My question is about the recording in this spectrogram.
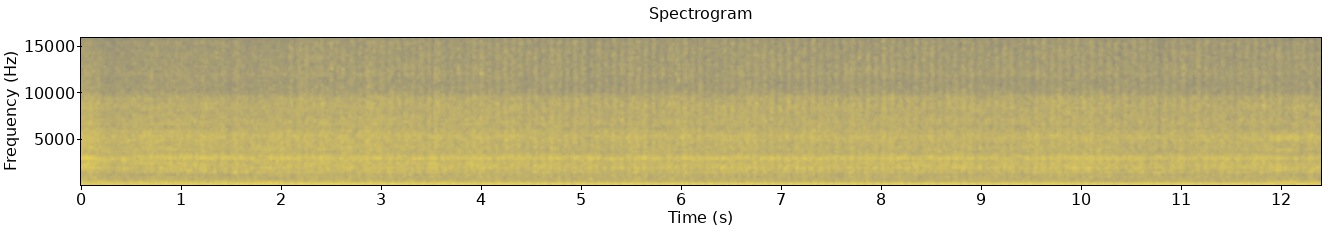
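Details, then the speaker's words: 1999 Suzuki GSX-R 750 with a newly installed used engine, first start: strong, steady note holding clean and even through the revs, no knocks or misses; sounds healthy despite a fuel leak at the high-pressure quick-connect, O-ring suspected. "I seen a drip and then it starts smoking but other than that man this thing sounds good"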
